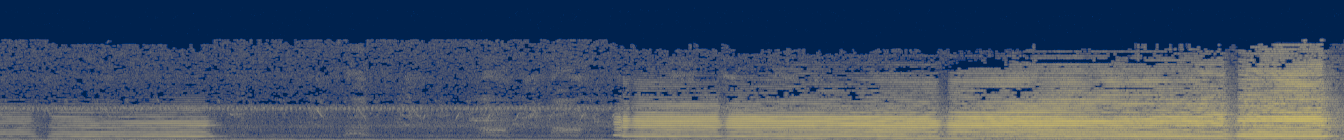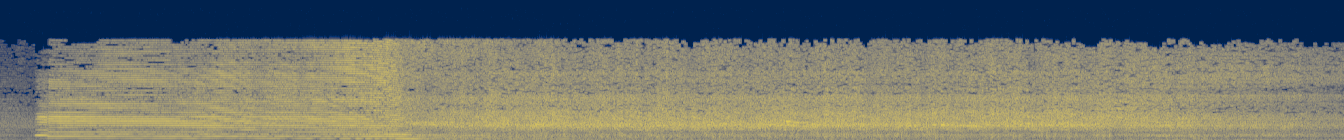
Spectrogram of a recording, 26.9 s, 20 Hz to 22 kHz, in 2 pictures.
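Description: Gatimaan Express's WAP-5 electric locomotive passing at about 160 km/h, sounding its horn. First a short blast, then, a few seconds later, a long one held for about ten seconds with one brief break, its pitch dropping as the engine passes. Then the loud rush of the train going by at speed.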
